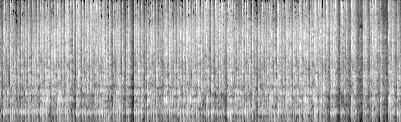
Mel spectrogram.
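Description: Fingernails on both hands tap and scratch fast and aggressively across a hollow plastic watermelon-slice bottle. The result is a dense, steady stream of sharp plastic clicks and scratchy rasps with a hollow, mid-pitched tone.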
